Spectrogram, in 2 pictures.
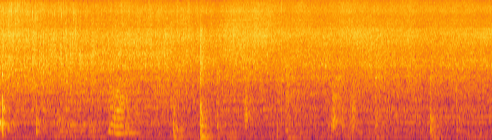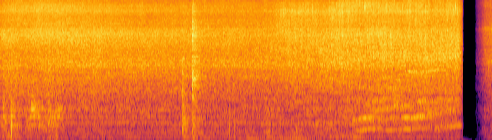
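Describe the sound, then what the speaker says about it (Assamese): Goat meat and potatoes sizzle and hiss steadily in a pan in a home kitchen, a constant close frying sound with occasional stirring clinks, ending abruptly. "ভাজি আছোঁ আৰু দিছোঁ ভাজা হৈ গ'ল"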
